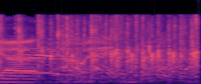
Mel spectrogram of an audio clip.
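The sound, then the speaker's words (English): A crowd bursts into steady, dense applause, many hands clapping at once, loud, right after a short tonal vocal sound at the start. “Well, hold your applause, because this is a segment of the show called Because I Don't Go on Reddit Anymore, What the Fuck is Going on Reddit?”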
